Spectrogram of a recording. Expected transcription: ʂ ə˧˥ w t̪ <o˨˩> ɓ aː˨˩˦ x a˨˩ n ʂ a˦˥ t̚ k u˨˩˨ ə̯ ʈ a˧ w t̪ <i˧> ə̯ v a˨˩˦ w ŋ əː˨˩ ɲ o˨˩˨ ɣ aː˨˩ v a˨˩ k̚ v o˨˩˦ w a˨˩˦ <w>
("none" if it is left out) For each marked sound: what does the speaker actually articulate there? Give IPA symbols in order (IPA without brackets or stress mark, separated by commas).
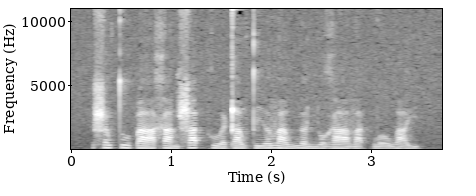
u˨˩, i˧˥, j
